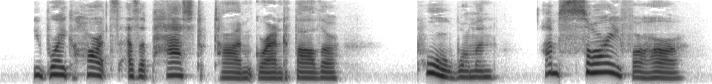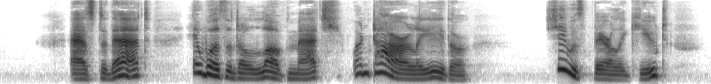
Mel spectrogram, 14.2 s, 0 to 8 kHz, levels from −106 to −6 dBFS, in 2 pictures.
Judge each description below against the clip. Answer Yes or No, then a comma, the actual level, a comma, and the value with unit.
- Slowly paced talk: Yes, slow, 115 wpm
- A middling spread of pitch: No, wide, 7.0 semitones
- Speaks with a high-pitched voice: No, medium, 165 Hz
